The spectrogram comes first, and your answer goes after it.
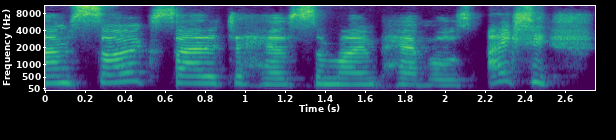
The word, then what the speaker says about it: Simone: this year, and I'm so excited to have Simone Pavills. Actually, Simone, I checked your last name, but is it Simone or Simone? Simone. Thank goodness. I hate it when people mispronounce names, so I thought I'd just check.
